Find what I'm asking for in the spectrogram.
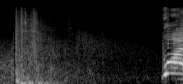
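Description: Gunfire in a video game: a quick burst of shots that rings out and decays, followed by another sharp loud burst at the end.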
